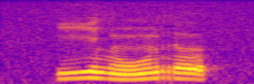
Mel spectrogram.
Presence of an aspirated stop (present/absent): absent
